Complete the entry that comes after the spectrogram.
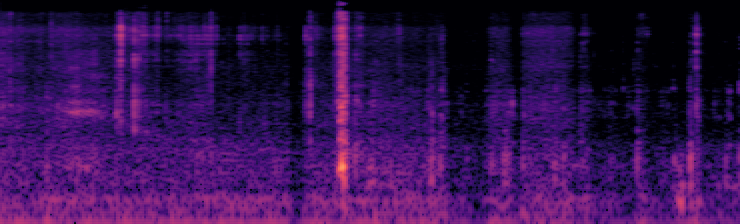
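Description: A person chewing a bite of unbreaded blackened chicken tender: faint, scattered mouth clicks over a low steady hum, with one sharper click about two and a half seconds in.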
